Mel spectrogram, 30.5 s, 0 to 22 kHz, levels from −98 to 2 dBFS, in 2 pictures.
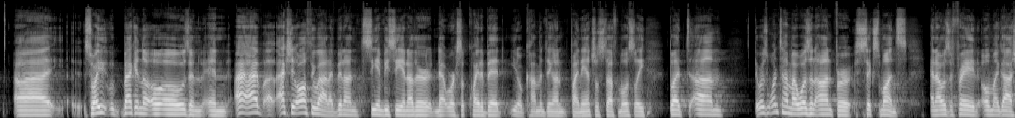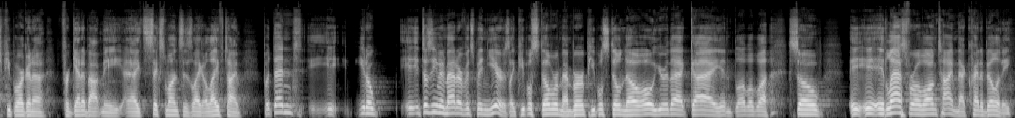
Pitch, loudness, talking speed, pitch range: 145 Hz, -19 LUFS, 205 wpm, 130-160 Hz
